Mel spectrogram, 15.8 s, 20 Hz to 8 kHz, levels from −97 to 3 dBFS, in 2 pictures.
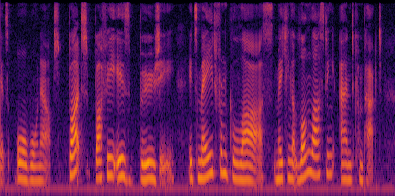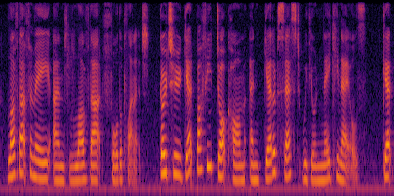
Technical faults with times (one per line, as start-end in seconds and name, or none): none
